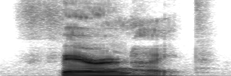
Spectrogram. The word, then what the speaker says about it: Fahrenheit: We pronounce that Fahrenheit.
